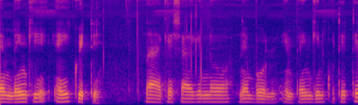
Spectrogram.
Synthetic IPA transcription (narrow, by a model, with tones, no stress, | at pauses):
ɛ˨mbe˦ŋkḭ˦e˦i˦kwi˨ti˨ | na˦˨kɛ˦ʃa˦kɪ˦no˦nɛ˦bo˨li˨mpe˦ŋɡi˦nko˨te˦te˦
